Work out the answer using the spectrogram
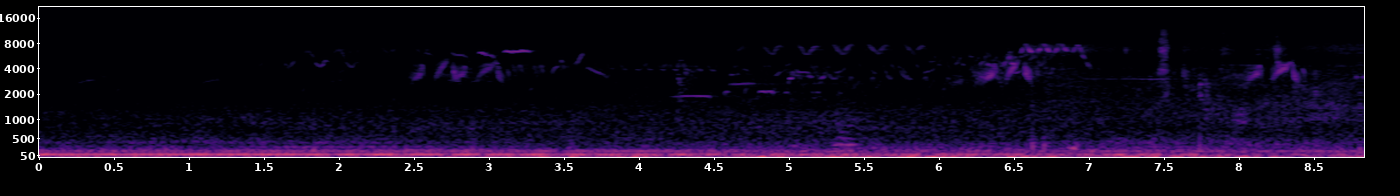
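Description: Small birds chirping, quick high calls coming in two short bouts, over a steady low hum.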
